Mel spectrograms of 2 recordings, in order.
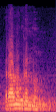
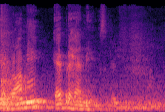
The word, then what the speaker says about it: Ramabrahmam: has centralized, you know, how you should pronounce Ramabrahmam. When I was in Sweden, many people called me Rami Abrahami.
